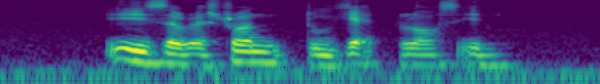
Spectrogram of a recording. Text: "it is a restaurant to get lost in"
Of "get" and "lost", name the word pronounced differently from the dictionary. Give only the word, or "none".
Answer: lost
